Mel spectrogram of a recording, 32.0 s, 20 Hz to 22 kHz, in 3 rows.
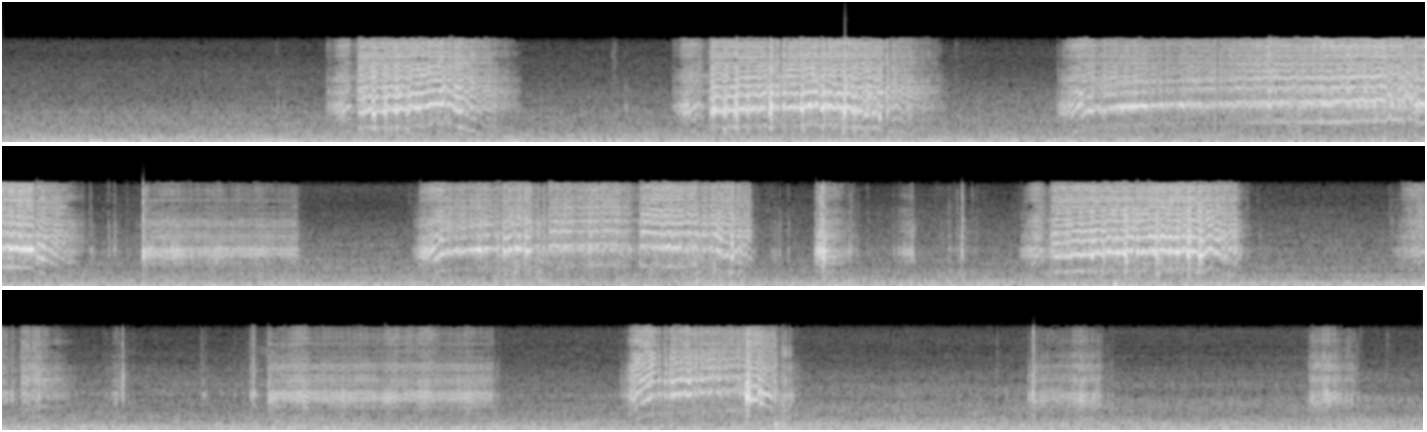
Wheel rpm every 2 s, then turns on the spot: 0, 60, 60, 50, 140, 80, 20, 140, 20, 100, 10, 10, 20, 50, 10, 10.
6-8 16-18 22-26 30-32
